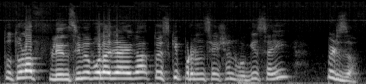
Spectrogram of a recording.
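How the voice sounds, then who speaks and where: High-voiced man teaching English. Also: fairly even intonation, quick pace, a little mellow. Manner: patient, repetitive explaining, calls students "beta". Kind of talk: online class lecture.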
